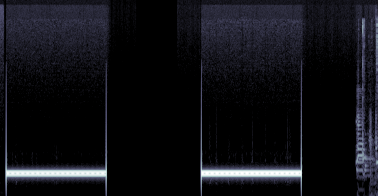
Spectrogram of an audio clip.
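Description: A telephone ringback tone: two long, steady, loud beeps of about two seconds each separated by a two-second silence, followed by a brief burst of a voice at the end.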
